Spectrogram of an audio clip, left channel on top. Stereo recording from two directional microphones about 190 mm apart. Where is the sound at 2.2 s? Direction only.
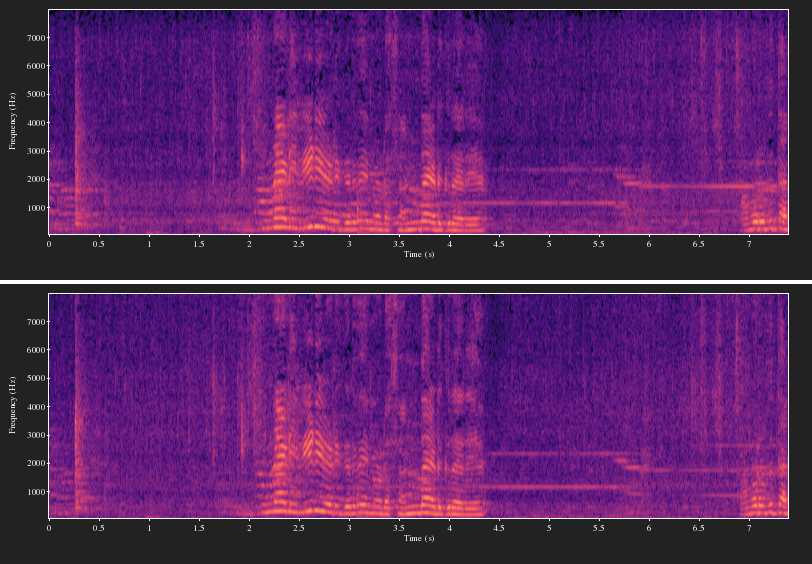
40° right (ahead or behind).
